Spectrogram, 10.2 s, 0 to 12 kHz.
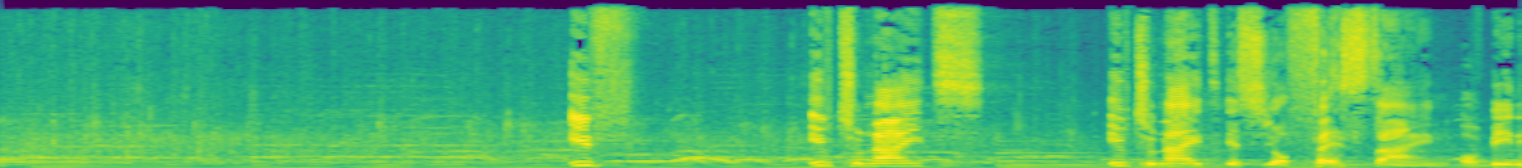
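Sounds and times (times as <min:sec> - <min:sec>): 
audience clapping hands during a worship service: 0:00.0 - 0:10.1
speech: 0:03.8 - 0:04.3, 0:05.4 - 0:06.8, 0:07.4 - 0:10.1.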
